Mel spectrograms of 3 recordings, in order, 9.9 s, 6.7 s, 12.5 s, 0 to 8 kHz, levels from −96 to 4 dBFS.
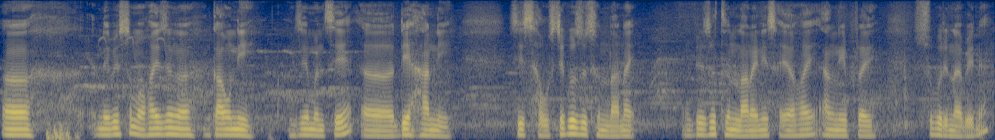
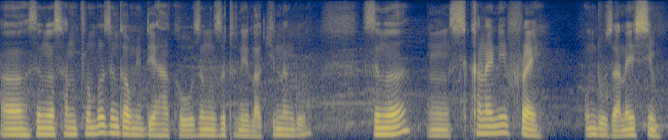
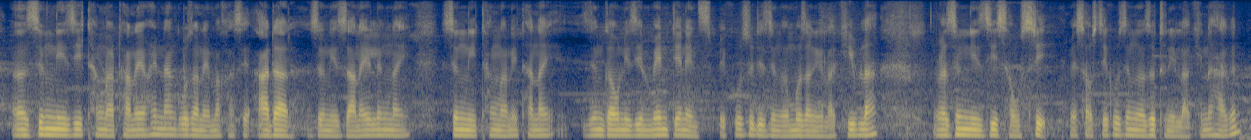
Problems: constant background noise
